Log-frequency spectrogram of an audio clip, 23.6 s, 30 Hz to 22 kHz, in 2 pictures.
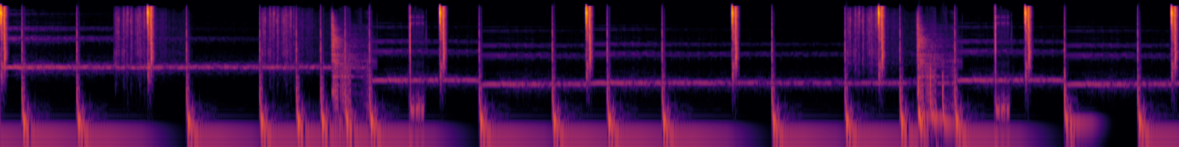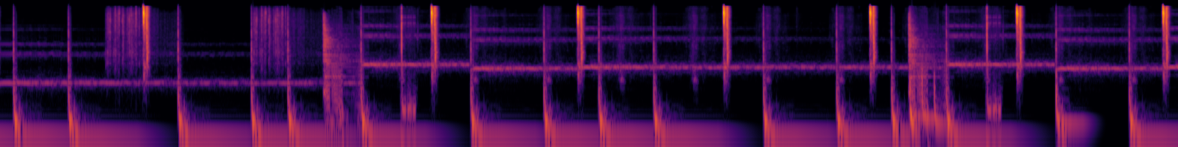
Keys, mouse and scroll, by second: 1.4-2.0 scroll down 1, 2.0-4.9 middle drag, 4.9-10.7 drag, 10.7-11.1 scroll up 1, 11.1 click, 19.5 click, 20.5 alt+right click, 21.0-23.5 alt+drag.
